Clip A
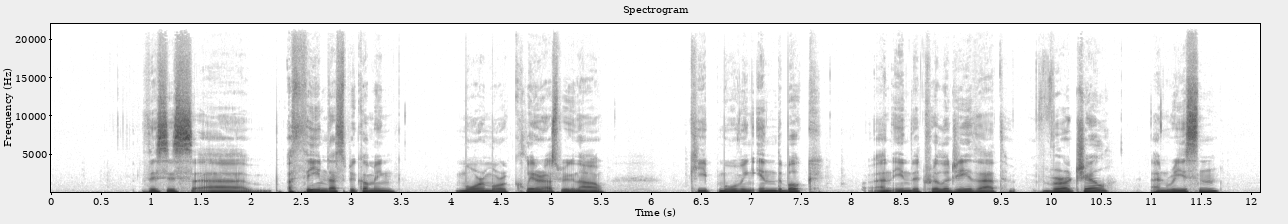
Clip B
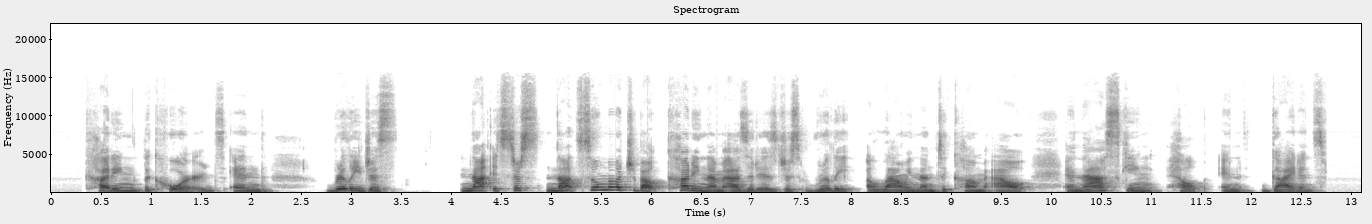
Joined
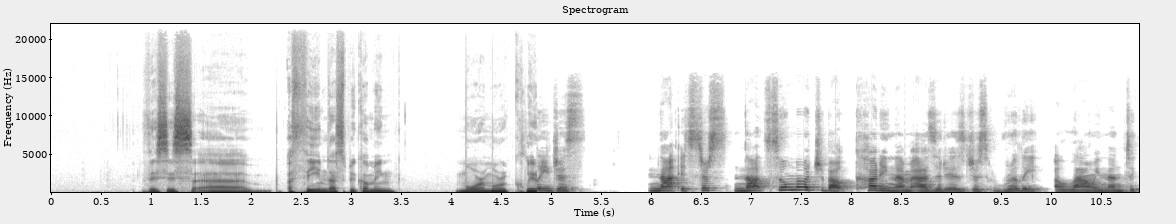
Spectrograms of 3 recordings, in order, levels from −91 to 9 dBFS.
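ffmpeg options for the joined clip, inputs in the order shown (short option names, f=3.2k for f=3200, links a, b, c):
-filter_complex "[0:a]asettb=1/sr,asplit=3[a][b][c];[a]atrim=end=4.404[d];[b]atrim=start=4.4:end=4.85,asetpts=PTS-STARTPTS,afade=t=in:d=0.004:c=qsin,afade=t=out:st=0.446:d=0.004:c=qsin,lowshelf=f=340:t=q:w=1.5:g=7.5[e];[c]atrim=start=4.846[f];[d][e]acrossfade=d=0.004:c1=hsin:c2=qsin[g];[g][f]acrossfade=d=0.004:c1=qsin:c2=hsin,apad=whole_dur=10.88,atrim=end=10.88,atrim=end=4.852[h];[1:a]atrim=start=2.968:end=9[i];[h][i]acrossfade=d=0.004:c1=hsin:c2=hsin"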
